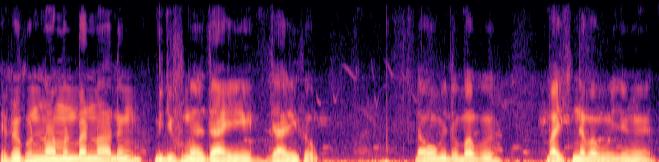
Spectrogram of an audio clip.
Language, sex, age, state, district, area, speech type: Bodo, male, 60+, Assam, Udalguri, rural, spontaneous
